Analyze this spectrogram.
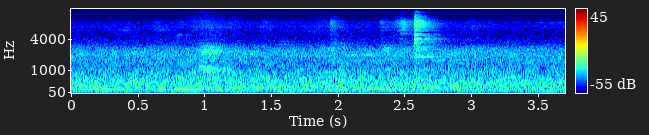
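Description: Dishes clink against each other in a sink.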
